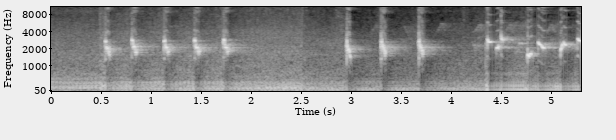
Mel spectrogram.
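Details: Yellow-vented bulbul (trucukan) singing, used as a lure to train other trucukan: sharp downward chirps repeated about every third of a second in two series, then a quicker jumble of higher notes, over faint low vehicle hum.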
